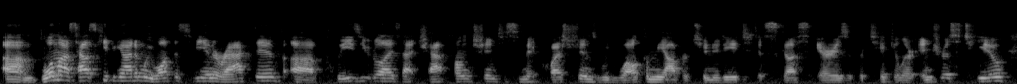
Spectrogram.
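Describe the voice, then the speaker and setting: Bright-voiced man hosting a lo-fi webinar. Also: medium pitch, very animated, a little fast, few pauses. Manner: conversational, frequent "right?" tags. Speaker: webinar host and presenter. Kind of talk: webinar presentation.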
